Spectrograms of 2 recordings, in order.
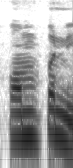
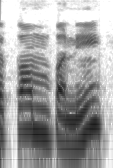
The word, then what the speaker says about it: कंपनी: यहाँ देखिए, क के ऊपर एक बिंदी है, यहाँ इसका उच्चारण आधा म के रूप में होगा। जैसे आप कंपनी, यहाँ एक साथ उच्चारण करेंगे तो इसका उच्चारण होगा कंपनी।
